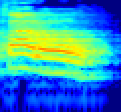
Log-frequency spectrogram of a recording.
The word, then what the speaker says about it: farol: Por exemplo, palavra farol. Farol! Perceberam aí a última sílaba pronunciada com mais força?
